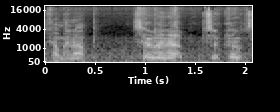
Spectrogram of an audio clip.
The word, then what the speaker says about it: Zukunft: Zukunft, like batter up. Batter up. That's how you say the. Zukunft.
